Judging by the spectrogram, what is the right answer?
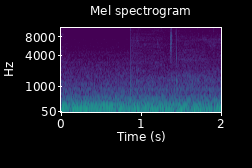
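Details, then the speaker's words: Deep well pump starting after scraping ant debris off the contactor contacts that had blocked power: faint click then steady low hum holding; pump runs smoothly, fault was the dirty contactor, not pump or capacitors. "And I just flipped the power back on, the contact pulled in, and you can hear the well kick on."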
